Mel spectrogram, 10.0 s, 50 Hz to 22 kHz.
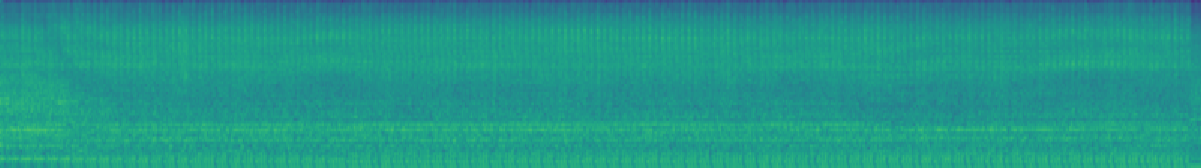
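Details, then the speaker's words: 1966 VW Fastback air-cooled flat-four, freshly installed engine, still set to high break-in idle: steady, even fast idle with smooth exhaust beat, much quieter than before; slight valve tick, valves need adjusting; some smoke expected. "that sounds so so much better going to have to go back and do the valves yeah she's going to smoke a bit it's still set to a high idle from uh me breaking the engine in so that's fine"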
